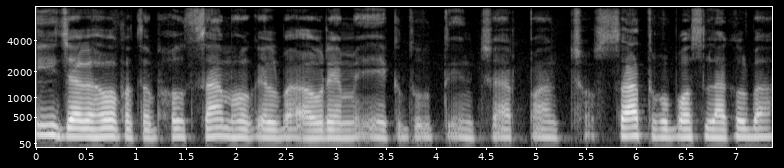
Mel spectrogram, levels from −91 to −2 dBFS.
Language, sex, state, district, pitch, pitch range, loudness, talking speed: Bhojpuri, male, Bihar, Muzaffarpur, 140 Hz, 130-145 Hz, -20 LUFS, 195 wpm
